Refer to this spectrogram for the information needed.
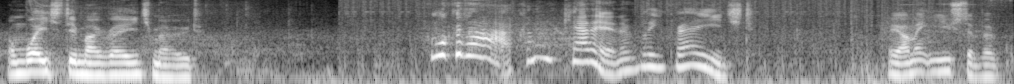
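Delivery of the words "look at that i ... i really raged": high excited squeal at the game; excited shriek. Real, not acted. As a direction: yelp it out, thrilled and outraged.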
